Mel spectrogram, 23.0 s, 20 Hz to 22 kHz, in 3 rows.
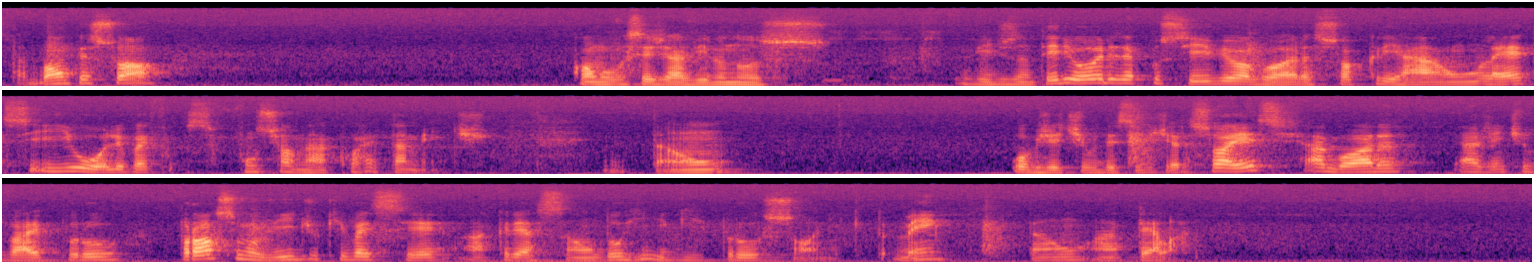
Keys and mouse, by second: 1.6 click, 2.3 ctrl+middle click, 3.2 ctrl+middle click, 8.2 middle click, 11.2 click, 12.2 click.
